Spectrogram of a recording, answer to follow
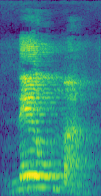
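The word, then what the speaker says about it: πνεῦμα: Y luego, en el griego es neuma. Se escribe con una P al principio, P de pelota, N-E-U-M-A, neuma.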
